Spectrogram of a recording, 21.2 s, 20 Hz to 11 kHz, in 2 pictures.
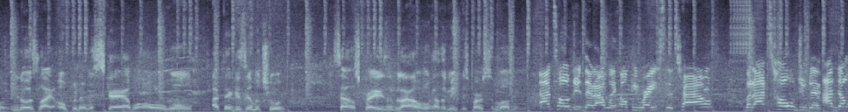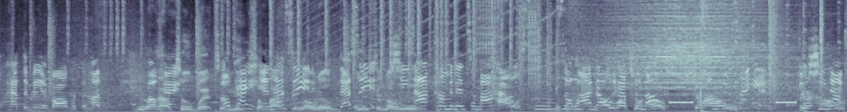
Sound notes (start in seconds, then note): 18.4 beep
